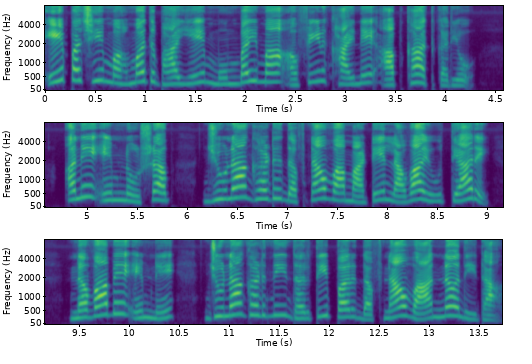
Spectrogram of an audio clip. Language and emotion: Gujarati, neutral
